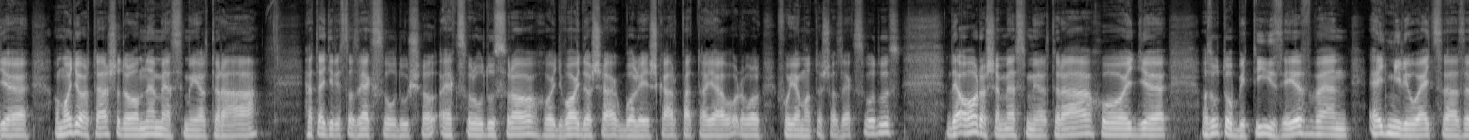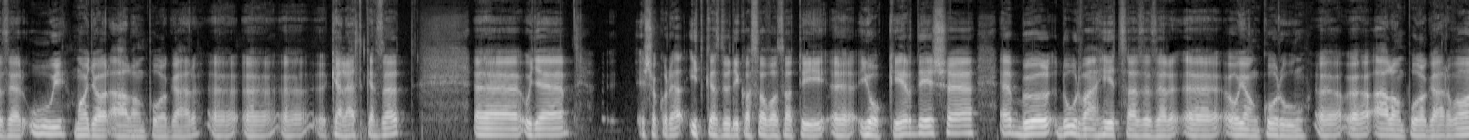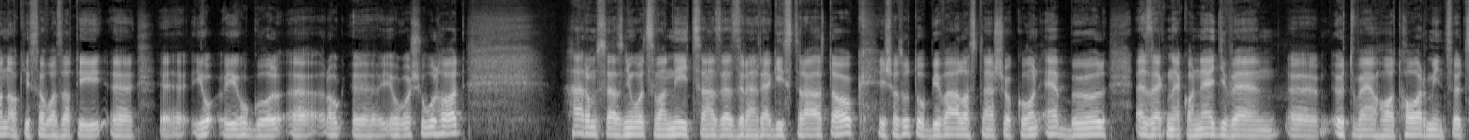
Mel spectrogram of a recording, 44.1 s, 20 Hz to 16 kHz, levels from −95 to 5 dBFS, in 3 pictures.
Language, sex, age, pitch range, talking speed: Hungarian, male, 50-69, 115-130 Hz, 95 wpm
